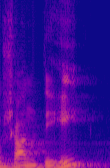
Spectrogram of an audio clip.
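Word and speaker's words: शान्तिः: ओम शांति शांति शांति लोग ऐसे बोलते हैं जबकि उसका सही उच्चारण है ओम शांति ही शांति ही शांति क्योंकि पीछे में विसर्ग लगा हुआ है।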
